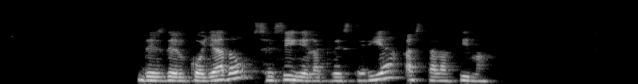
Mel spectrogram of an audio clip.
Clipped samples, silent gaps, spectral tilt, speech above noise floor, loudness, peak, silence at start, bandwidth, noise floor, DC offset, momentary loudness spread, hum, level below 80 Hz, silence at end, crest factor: under 0.1%; none; -7 dB/octave; 59 dB; -20 LUFS; -4 dBFS; 1.4 s; 7.4 kHz; -78 dBFS; under 0.1%; 10 LU; none; -60 dBFS; 1.5 s; 18 dB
